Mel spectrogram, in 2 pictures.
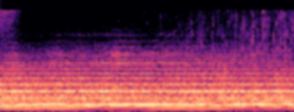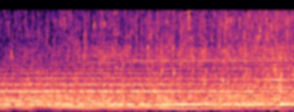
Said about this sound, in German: Der Bach plätschert sanft vor sich hin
